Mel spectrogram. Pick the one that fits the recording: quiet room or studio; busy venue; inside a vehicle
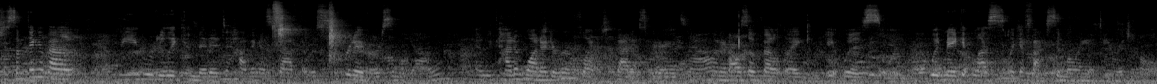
busy venue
